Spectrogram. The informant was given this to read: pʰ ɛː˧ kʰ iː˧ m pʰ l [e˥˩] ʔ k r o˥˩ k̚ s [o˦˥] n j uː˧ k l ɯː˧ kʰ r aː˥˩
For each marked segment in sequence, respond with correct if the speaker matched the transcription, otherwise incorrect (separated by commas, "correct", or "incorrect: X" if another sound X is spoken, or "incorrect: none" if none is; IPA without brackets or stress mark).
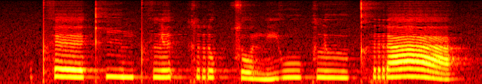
correct, incorrect: o˨˩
